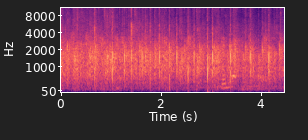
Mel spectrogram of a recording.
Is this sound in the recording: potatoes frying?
no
